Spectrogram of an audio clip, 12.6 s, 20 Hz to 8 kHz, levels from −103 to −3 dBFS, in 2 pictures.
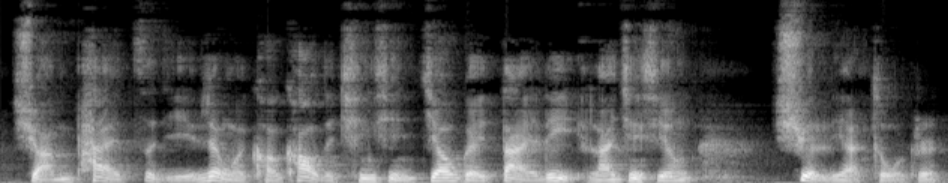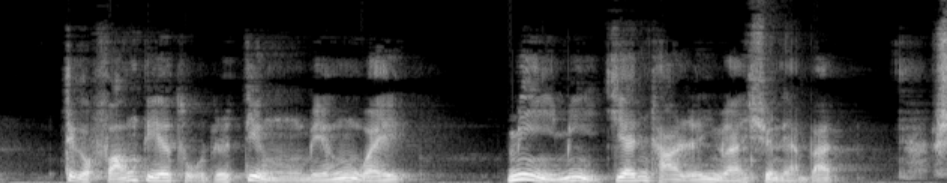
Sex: male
